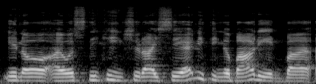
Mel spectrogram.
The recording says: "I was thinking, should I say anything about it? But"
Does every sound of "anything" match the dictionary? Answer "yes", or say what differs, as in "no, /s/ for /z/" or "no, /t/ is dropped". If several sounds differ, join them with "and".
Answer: yes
